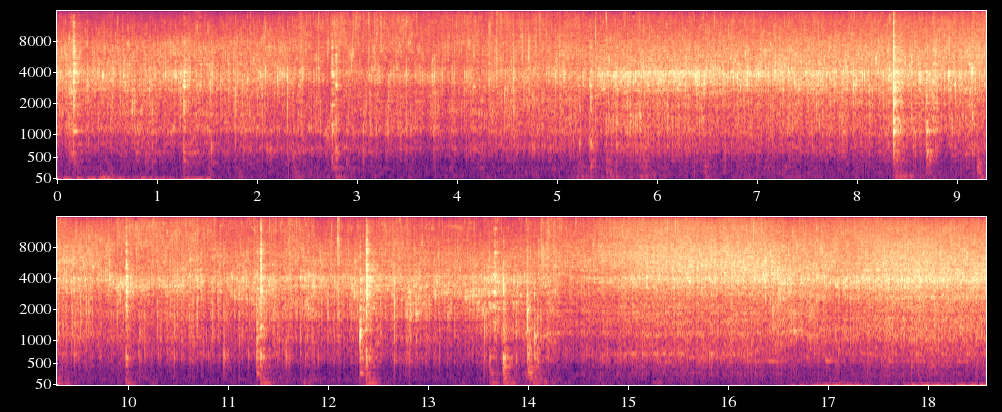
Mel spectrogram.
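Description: Duck breast sears in a pan, its thick edge stood upright to finish cooking, giving a steady close sizzle and frying hiss with occasional louder pops and crackles throughout, no voices.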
